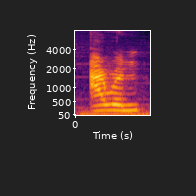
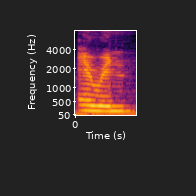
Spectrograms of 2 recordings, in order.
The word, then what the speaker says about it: Aaron: at is going to be aaron or aaron or erin depends on where you were from where how you pronounce it but it's aaron in the uk the majority of the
